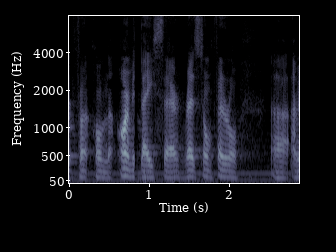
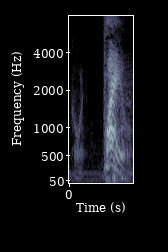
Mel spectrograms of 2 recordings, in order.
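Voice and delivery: mock wham; 10 semitones higher, 18 dB louder than usual. Hammering in frustration.

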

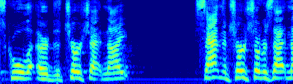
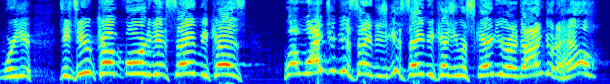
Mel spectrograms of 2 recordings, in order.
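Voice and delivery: high, loud preacher's cry; preaching at full force; 11 semitones higher, 12 dB louder than usual. Acted. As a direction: lift it to the back row.

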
